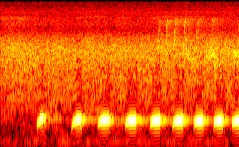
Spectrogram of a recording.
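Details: White-eared brown dove, locally called alimokon, recorded during a cage-trap bird hunt: a series of nine low, hollow coos, each rising slightly then leveling, repeated about three times a second with a faint hiss behind.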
